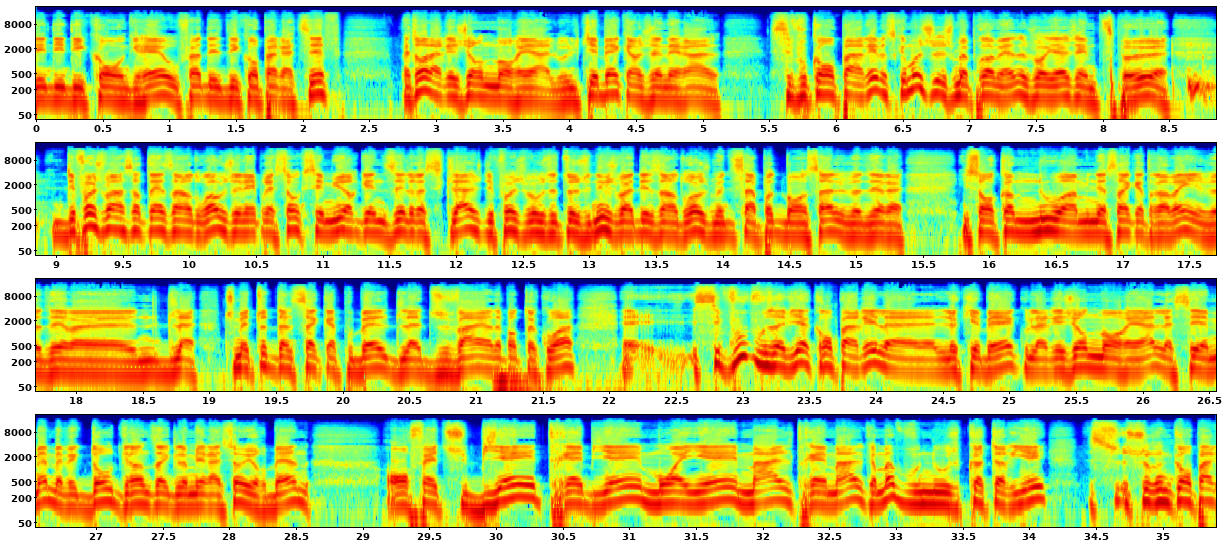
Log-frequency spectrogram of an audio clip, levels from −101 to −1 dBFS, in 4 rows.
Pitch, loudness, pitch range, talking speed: 135 Hz, -15 LUFS, 120-150 Hz, 235 wpm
